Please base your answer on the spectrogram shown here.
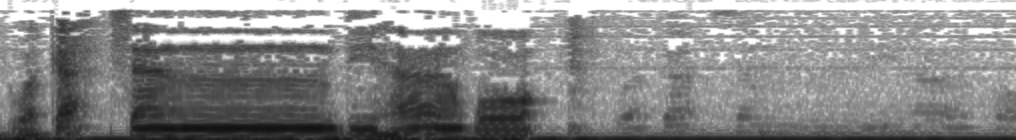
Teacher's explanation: Jadi jangan terlalu jelas nunnya.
